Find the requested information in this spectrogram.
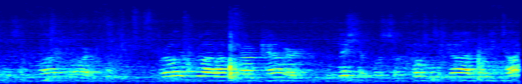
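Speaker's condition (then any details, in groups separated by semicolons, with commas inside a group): No condition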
